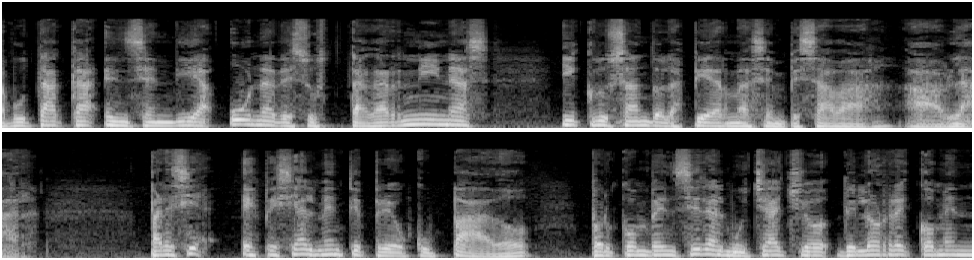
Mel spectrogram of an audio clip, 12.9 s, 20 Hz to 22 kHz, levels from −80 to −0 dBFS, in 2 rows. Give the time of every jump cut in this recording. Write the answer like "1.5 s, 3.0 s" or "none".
none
